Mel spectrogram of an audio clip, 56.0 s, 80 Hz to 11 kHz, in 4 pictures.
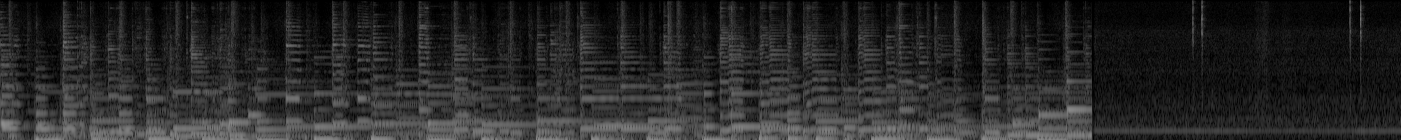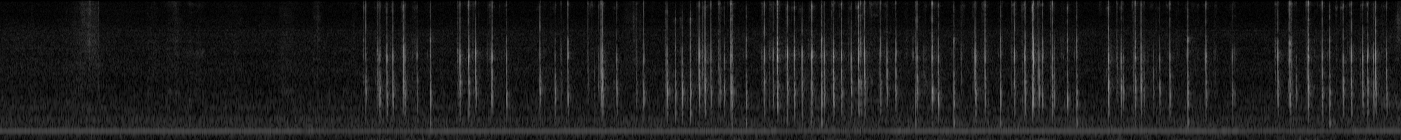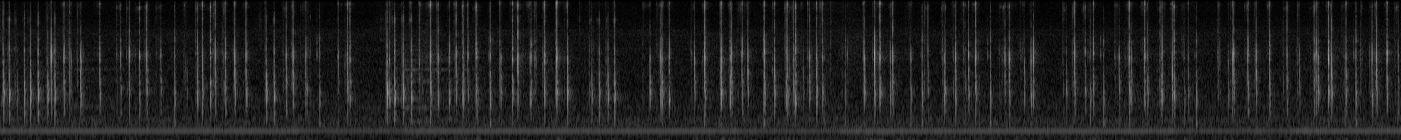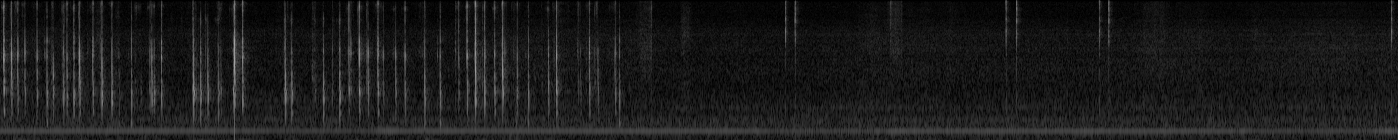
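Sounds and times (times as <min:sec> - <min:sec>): faint steady hum: 0:00.0 - 0:56.0
mechanical keyboard typing: 0:17.6 - 0:48.3.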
